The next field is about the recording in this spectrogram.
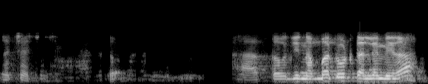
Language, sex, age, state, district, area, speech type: Hindi, male, 45-60, Madhya Pradesh, Gwalior, rural, conversation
